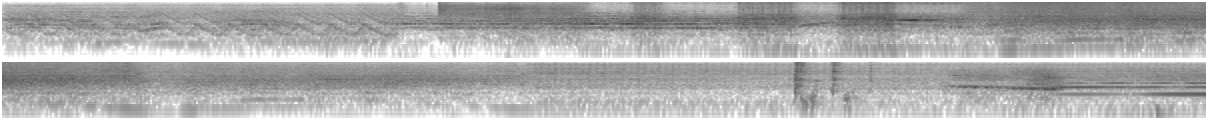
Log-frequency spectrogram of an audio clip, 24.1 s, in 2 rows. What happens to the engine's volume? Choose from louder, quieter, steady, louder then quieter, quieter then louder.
louder then quieter.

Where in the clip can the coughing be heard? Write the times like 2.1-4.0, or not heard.
19.9-21.1.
